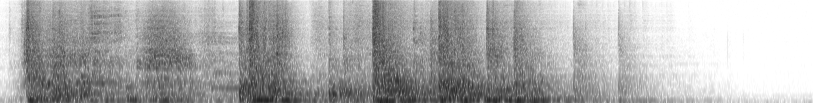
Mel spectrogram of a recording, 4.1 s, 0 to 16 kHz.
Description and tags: big metal side impact 3 scraping
Foley SFX produced by my me and the other members of my foley class for the jungle car chase segment of the fourth Indiana Jones film.
big, impact, metal, scraping, side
